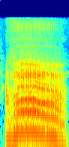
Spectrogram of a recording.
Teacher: the R is produced by bringing the tongue forward in the front of the mouth, behind the upper teeth, and rolling or trilling the tongue.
